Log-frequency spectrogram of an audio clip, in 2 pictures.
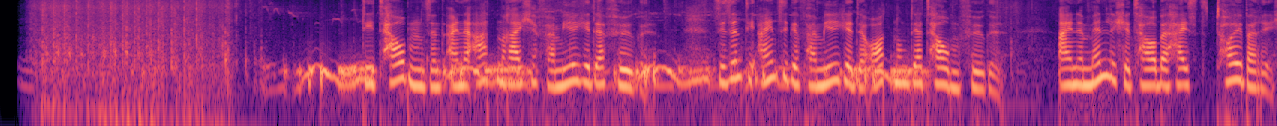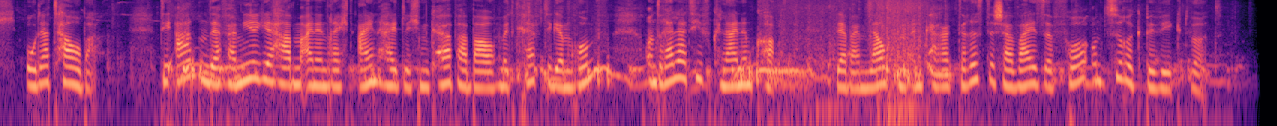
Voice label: Voice-Over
